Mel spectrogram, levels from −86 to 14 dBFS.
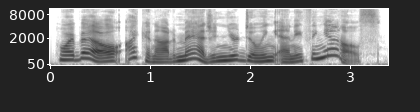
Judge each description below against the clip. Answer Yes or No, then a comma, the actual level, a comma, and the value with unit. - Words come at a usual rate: Yes, average, 160 wpm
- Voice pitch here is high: Yes, high, 200 Hz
